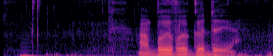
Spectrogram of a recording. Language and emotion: Russian, neutral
